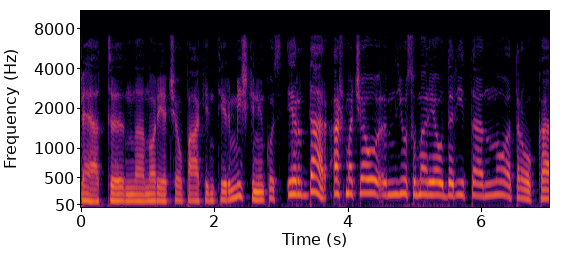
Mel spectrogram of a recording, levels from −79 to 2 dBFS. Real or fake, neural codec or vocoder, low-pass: real; none; 7.2 kHz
